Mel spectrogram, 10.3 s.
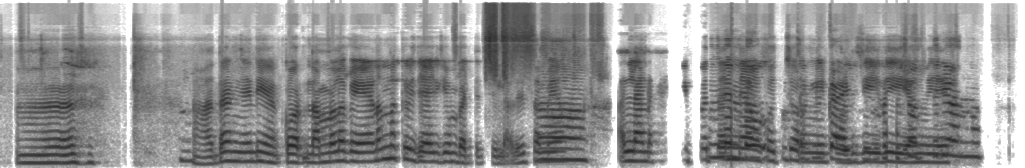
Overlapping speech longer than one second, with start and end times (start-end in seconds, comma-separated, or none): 7.1-9.6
